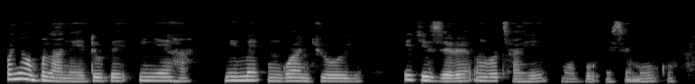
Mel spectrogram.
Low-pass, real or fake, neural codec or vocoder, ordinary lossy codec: none; real; none; none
